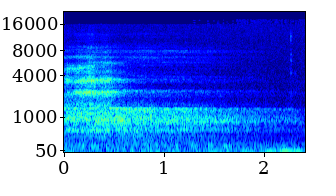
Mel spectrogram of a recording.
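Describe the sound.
A held breath let out during a guided breathing and pelvic floor exercise: one long, soft, airy exhale that slowly fades, faint and alone.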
